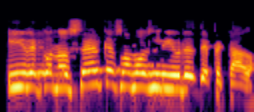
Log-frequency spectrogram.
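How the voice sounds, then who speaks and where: Woman preaching, high voice, reads bible verses, keeps asking "ok?", dull dry recording. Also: expressive, moderate pace, dry recording. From Colombia.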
